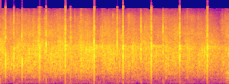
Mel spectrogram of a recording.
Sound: applause

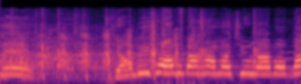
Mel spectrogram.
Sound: laughter

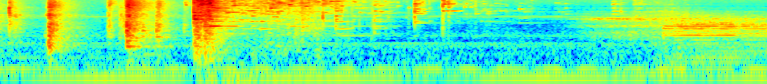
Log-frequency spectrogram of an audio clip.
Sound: glass breaking

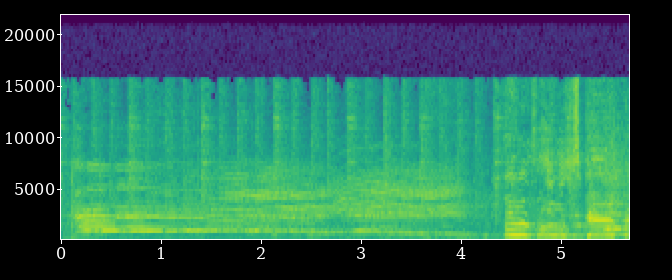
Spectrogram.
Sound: everyone cheers

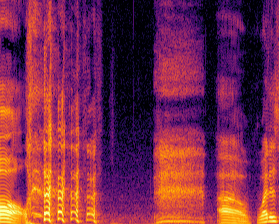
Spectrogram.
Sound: laughs

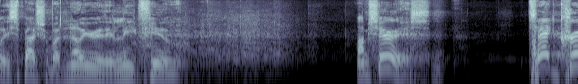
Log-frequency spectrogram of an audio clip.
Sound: laughter

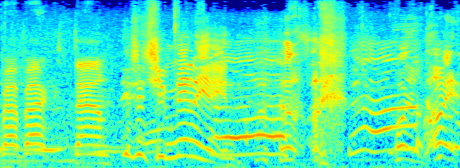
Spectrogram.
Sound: groans

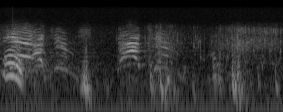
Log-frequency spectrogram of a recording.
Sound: water splashes

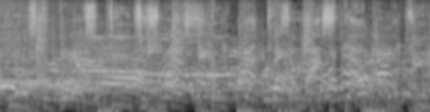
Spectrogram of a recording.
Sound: crowd noise

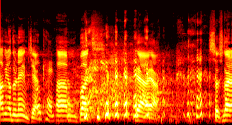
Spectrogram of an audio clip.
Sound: laughing

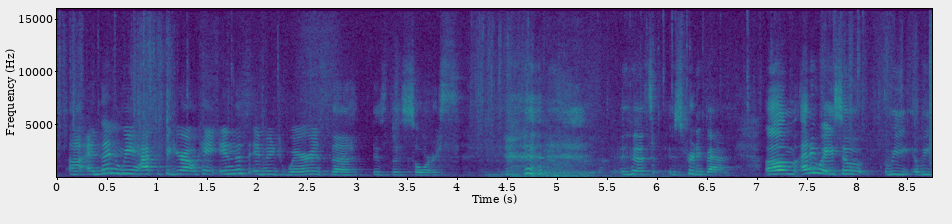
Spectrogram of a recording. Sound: laughter

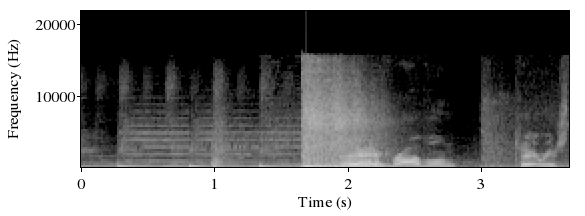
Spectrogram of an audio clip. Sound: smashing sound

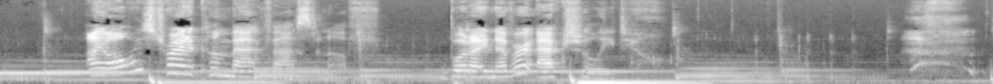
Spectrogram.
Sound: laughs

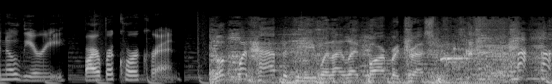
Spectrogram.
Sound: Corcoran laughs

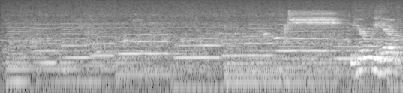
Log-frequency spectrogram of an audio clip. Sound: Music and Red-winged Blackbird chirping

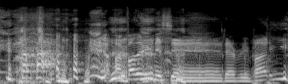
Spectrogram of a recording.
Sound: father laughs

